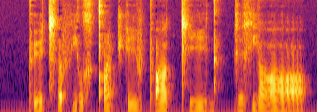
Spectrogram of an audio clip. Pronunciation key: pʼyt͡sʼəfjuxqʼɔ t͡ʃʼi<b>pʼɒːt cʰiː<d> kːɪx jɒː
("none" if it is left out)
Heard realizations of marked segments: v, d

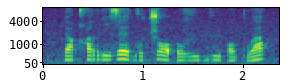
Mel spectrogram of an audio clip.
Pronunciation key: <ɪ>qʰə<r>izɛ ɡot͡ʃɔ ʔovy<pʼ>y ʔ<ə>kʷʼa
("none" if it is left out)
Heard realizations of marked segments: ɛ, r, b, ɔ

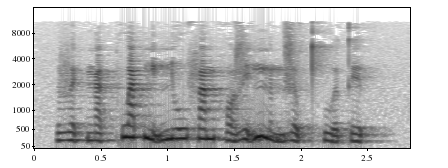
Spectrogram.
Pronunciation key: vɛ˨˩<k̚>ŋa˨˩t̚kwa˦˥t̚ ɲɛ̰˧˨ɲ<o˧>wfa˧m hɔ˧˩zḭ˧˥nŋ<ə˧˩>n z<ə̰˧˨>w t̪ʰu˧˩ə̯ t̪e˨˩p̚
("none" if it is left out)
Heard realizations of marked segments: k̚, o˧, ə˧˩, ə̰˧˨

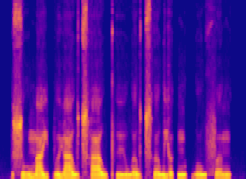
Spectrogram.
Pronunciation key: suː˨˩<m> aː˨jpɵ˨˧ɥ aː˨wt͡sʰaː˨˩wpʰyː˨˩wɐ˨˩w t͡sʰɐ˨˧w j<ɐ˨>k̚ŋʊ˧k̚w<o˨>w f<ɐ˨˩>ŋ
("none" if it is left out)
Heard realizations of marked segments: m, ɐ˧, o˥, ɐ˨

